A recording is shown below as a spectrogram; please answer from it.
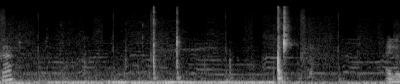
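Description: A few sharp plastic clicks as a car's rear interior light is unplugged from its wiring connector, the loudest near three seconds in, over steady background music.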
